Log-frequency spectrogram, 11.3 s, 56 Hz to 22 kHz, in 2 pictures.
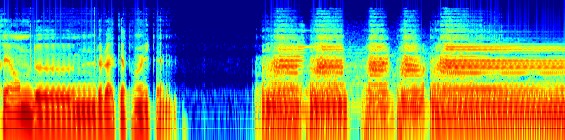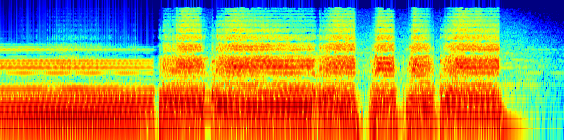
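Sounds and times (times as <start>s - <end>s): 
speech: 0.0s - 1.9s, 2.6s - 5.0s
electric guitar crunching through overdriven microphone preamp: 2.5s - 11.2s.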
